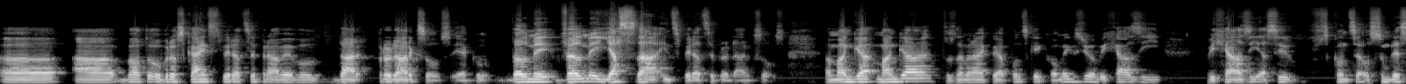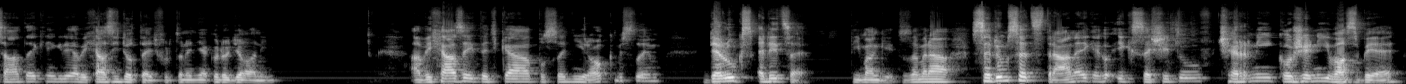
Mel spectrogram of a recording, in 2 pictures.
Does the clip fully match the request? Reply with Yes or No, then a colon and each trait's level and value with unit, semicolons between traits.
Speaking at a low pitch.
Yes: low, 115 Hz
